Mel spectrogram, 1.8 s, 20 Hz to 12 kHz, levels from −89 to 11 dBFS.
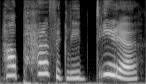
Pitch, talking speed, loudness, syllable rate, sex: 325 Hz, 100 wpm, -14 LUFS, 3.3 syllables/s, female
